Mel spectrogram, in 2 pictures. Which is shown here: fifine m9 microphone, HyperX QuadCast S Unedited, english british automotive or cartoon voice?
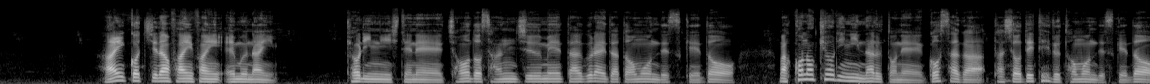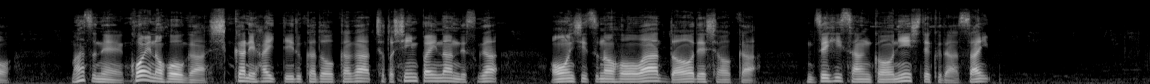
fifine m9 microphone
